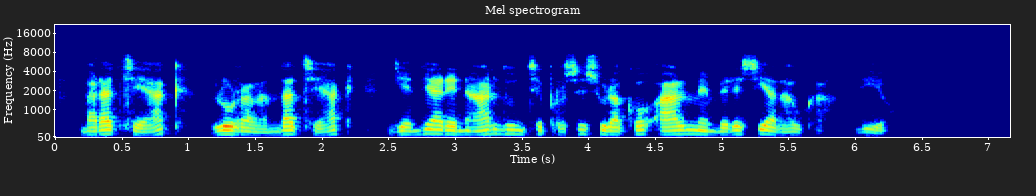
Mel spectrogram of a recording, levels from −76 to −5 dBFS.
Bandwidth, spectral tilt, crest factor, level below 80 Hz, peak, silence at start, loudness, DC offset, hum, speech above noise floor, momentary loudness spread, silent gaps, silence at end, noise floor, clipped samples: 7.8 kHz; -1.5 dB/octave; 22 dB; -76 dBFS; -10 dBFS; 0.2 s; -30 LUFS; under 0.1%; none; 52 dB; 14 LU; none; 0.95 s; -83 dBFS; under 0.1%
